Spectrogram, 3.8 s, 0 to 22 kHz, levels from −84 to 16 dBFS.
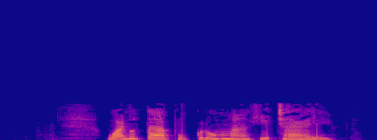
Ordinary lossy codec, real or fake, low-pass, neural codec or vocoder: MP3, 24 kbps; fake; 7.2 kHz; vocoder, 22.05 kHz, 80 mel bands, Vocos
